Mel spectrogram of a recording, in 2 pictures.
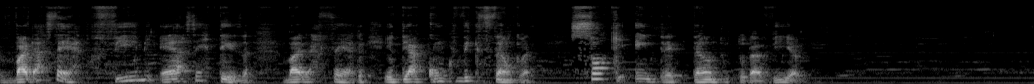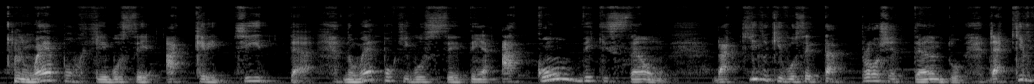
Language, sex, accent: Portuguese, male, Brazilian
